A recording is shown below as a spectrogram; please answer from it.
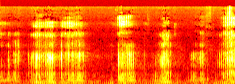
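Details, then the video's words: Purring house cat, ASMR recording: a low vibrating rumble rising and falling in breath-length bursts, loud phases separated by brief near-silent pauses. "ASMR МУРЧАНИЕ | ПОЛЧАСА МУРЛЫКАЕТ КОШКА!"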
